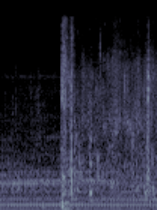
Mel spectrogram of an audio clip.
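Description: A bowfishing bow is shot about a second in, a single sharp snap, followed by lighter splashing and sloshing as the arrowed fish thrashes at the surface.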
